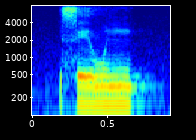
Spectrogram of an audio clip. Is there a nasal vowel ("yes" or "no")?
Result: yes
